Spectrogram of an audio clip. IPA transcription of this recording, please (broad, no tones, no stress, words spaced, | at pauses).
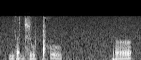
jəd͡zuǃʰu | ɾɤ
